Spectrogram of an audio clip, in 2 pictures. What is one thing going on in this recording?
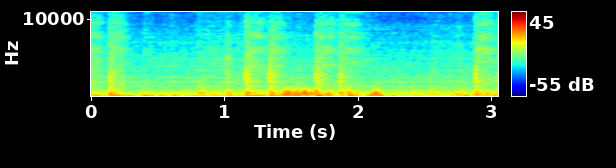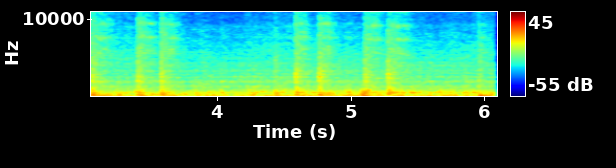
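A freight train rumbles steadily past close by.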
